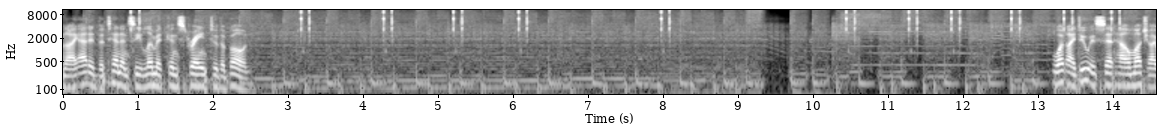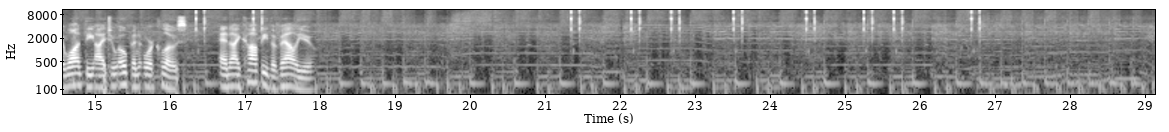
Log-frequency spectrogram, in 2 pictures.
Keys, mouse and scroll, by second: 0.9-2.4 drag, 3.2-4.3 drag, 5.2 click, 7.2 alt+g, 8.0-9.5 drag, 10.4 click, 11.8 click, 13.4 click, 14.0 click, 15.2 alt+g, 16.3 click, 17.1-18.6 drag, 22.2 right click, 23.5-25.0 drag, 25.3 right click, 25.7-26.7 drag, 28.8-29.1 shift+middle drag.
